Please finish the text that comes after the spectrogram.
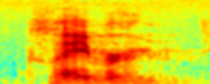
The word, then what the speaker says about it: Cleburne: and spelled the same that's how he pronounced his name Claybourne probably the best division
